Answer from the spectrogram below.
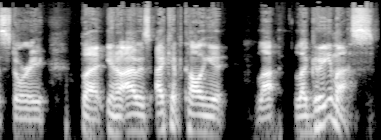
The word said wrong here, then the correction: Lágrimas: right? And everyone at the distillery was like, no, man. Like your white dude Spanish is not working right now. It's Lágrimas.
